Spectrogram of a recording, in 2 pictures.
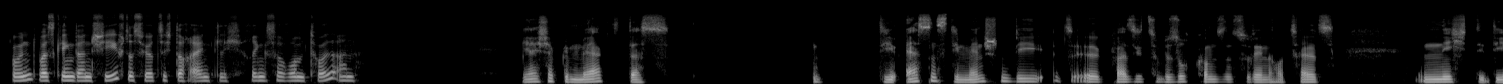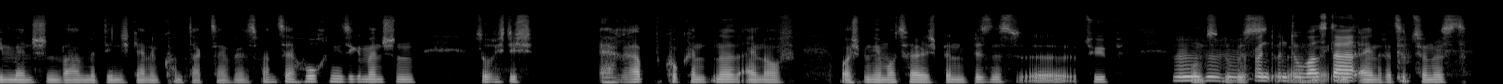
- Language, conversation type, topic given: German, podcast, Hast du Tricks, um dich schnell selbstsicher zu fühlen?
- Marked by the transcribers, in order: other background noise; stressed: "nicht"; throat clearing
